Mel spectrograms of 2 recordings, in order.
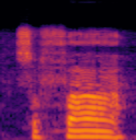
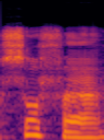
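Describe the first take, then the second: First: The final syllable is stretched out long. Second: The final syllable is short and unstretched. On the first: The speaker calls it right. "diga sofá, como se tu viera dos as" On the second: The speaker calls it wrong. "em vez de dizer sofá ou sofá"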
